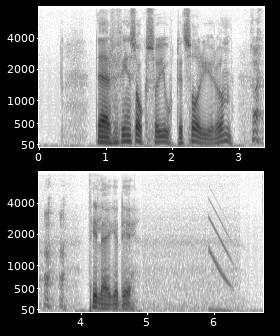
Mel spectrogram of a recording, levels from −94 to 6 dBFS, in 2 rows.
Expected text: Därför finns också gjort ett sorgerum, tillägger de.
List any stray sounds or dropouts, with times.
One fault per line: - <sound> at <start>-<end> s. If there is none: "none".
- laugh at 3.2-3.8 s
- chirp at 5.9-6.3 s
